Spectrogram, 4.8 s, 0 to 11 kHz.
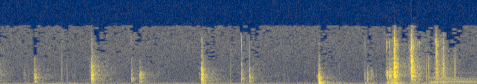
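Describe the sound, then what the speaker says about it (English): Door opening in a 1949 radio drama, a set of light creaks, clicks and knocks in uneven rhythm, close and moderately loud over a faint steady hum. "when she opened the door"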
